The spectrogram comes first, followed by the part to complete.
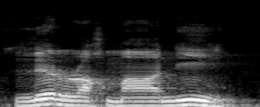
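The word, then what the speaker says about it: لِلرَّحْمَٰنِ: you read them together, you pronounce lir Rahman. But lam is a half a jar, half a jar is preposition changes last letter sound to a kasra. And the word becomes lir Rahmani.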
